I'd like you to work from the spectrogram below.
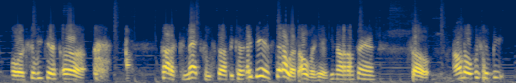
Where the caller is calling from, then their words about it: Detroit, Michigan, United States; I'm calling from Detroit.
